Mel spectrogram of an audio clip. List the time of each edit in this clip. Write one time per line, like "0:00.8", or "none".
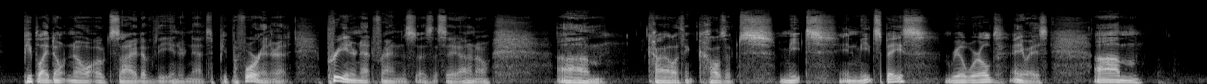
0:02.3
0:04.4
0:06.4
0:09.4

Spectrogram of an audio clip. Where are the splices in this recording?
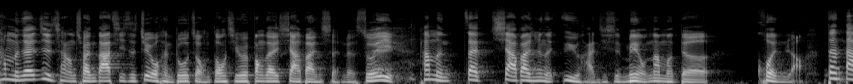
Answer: none

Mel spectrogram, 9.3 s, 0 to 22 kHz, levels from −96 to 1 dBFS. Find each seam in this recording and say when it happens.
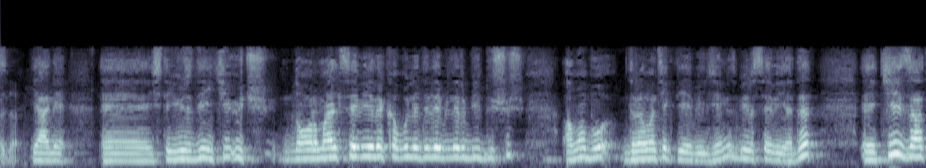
none

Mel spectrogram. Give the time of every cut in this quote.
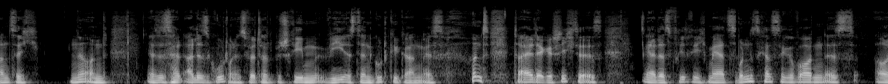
0:02.3
0:07.4

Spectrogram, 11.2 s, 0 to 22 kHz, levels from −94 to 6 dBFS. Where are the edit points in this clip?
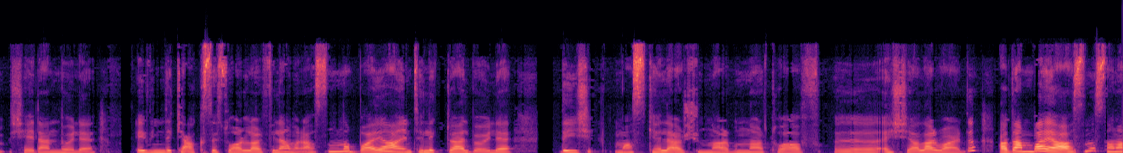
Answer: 0:09.9

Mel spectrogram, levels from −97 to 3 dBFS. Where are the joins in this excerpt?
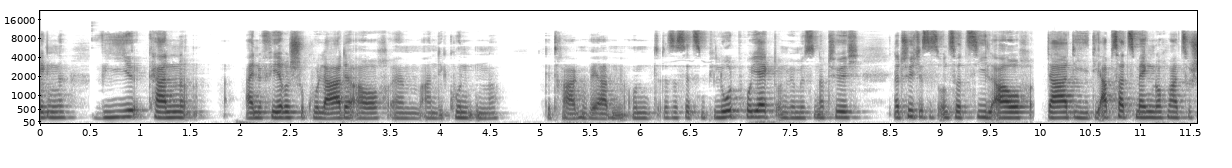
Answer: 0:06.2
0:09.9

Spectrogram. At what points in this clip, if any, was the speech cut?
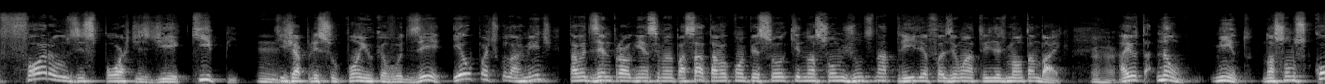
0:05.6

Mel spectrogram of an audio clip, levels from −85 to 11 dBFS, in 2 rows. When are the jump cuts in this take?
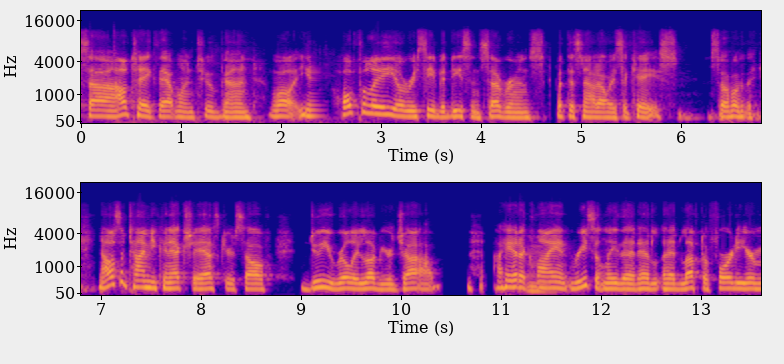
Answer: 0:02.5
0:04.7

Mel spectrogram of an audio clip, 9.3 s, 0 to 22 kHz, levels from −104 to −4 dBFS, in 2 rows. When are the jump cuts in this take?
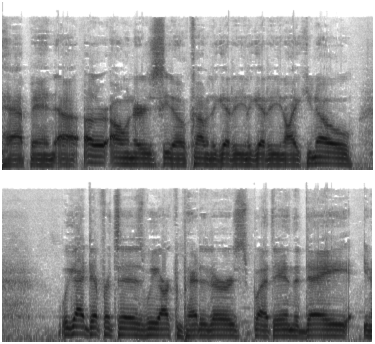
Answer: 0:03.0

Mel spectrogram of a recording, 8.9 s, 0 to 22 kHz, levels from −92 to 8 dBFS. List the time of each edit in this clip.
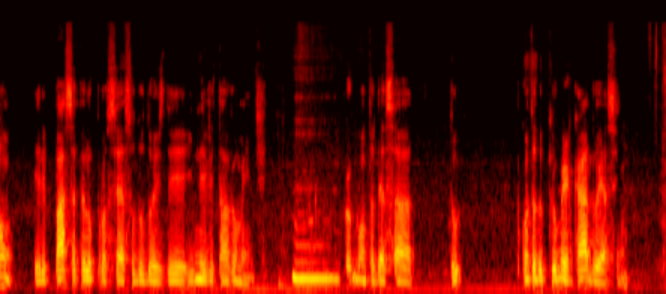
0:03.8

